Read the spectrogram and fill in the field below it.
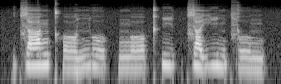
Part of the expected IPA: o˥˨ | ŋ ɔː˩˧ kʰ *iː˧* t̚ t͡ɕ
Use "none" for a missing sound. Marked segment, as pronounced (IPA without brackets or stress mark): iː˥˨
